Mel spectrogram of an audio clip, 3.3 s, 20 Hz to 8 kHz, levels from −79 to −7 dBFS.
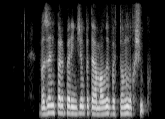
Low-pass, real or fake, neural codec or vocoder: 7.2 kHz; fake; codec, 16 kHz, 1.1 kbps, Voila-Tokenizer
